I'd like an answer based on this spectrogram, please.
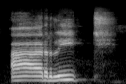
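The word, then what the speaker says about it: ἀριθμός: Então nós vamos ter rit, rit, a, rit. E nós temos, por fim, um mi, som de M, um ômicron, som de O, e um sigma, mos. E essa é a sílaba tônica.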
